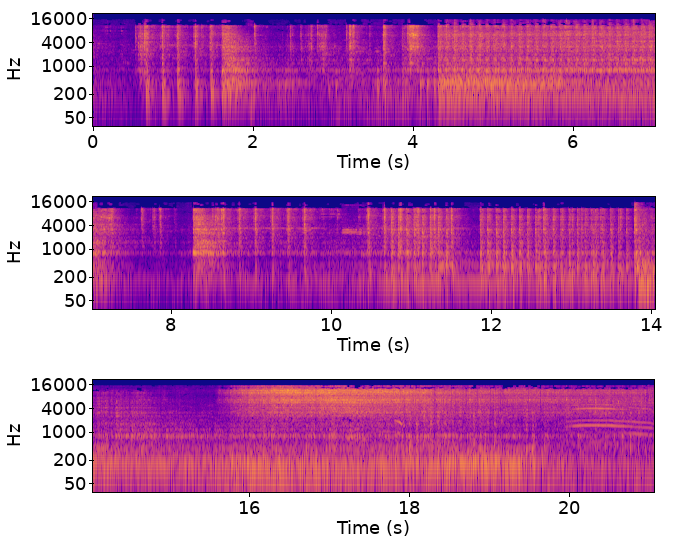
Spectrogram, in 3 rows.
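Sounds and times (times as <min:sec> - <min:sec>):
rapid rattling gunfire: 0:00.6 - 0:07.6, 0:08.2 - 0:09.8, 0:10.4 - 0:15.4
loud steady engine-like noise: 0:02.0 - 0:21.0.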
